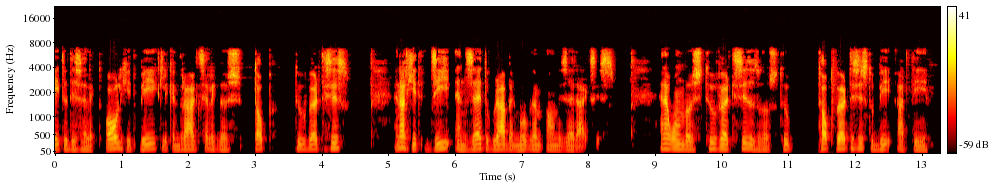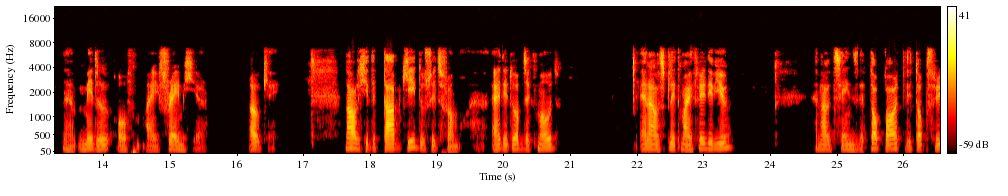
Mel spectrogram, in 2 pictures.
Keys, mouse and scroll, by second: 1.0 b, 5.3 g, 18.5 Tab, 23.2-24.9 right drag.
